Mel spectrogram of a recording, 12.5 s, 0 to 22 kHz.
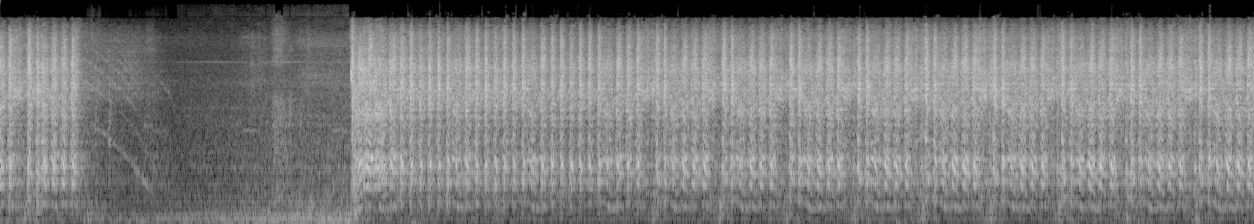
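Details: Ford F250 with 6.7 Powerstroke turbo diesel in a no-start condition: the starter turns the engine over at a steady rhythm for about nine seconds and it never catches or fires.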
